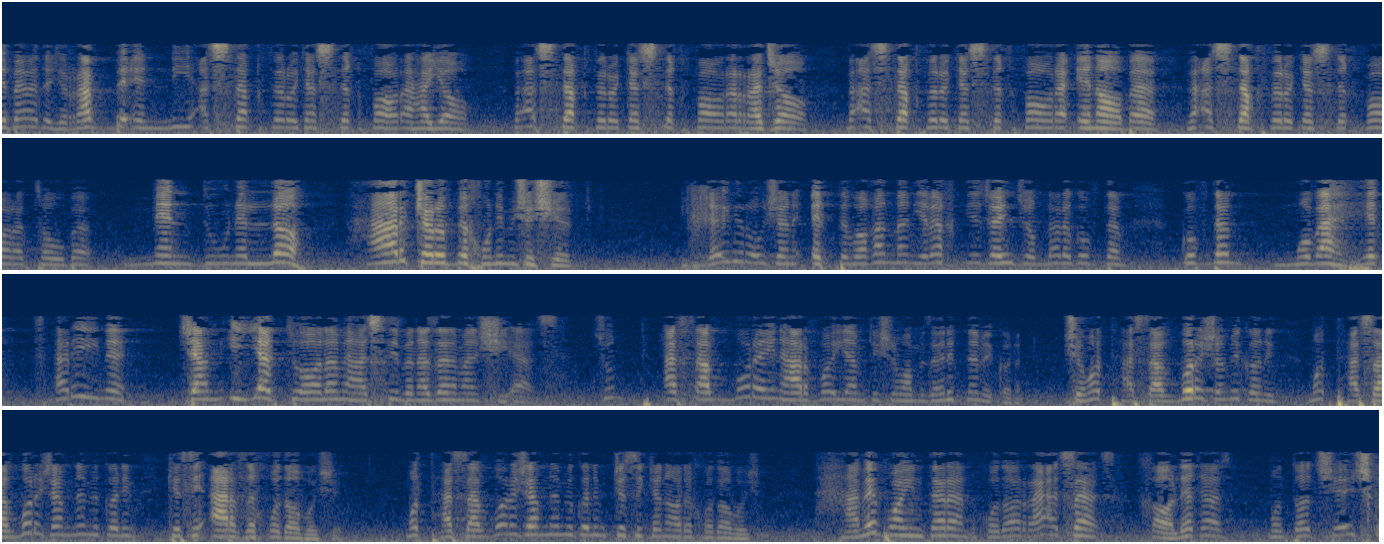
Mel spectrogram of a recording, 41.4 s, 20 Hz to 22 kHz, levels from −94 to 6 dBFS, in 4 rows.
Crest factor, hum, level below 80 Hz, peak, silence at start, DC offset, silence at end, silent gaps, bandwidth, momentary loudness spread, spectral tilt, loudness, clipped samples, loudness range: 26 dB; none; -48 dBFS; -10 dBFS; 0 s; under 0.1%; 0 s; none; 6.2 kHz; 18 LU; -2.5 dB/octave; -35 LUFS; under 0.1%; 9 LU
